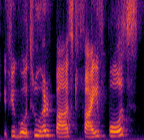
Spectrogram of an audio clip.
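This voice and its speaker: Woman host, fairly high voice, enthusiastic, effusive intro, video call. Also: measured pace, a little mellow. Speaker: host of a live interview stream. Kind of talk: interview hosting.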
